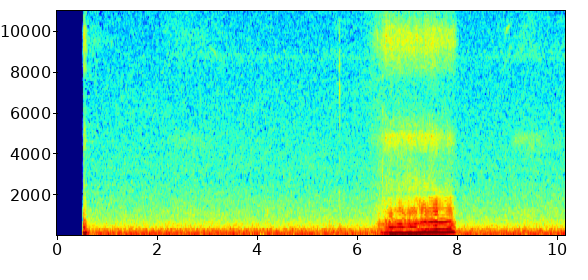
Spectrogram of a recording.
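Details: Toy Poodle named Margaux snoring, a quiet low rumbling breath then a louder, longer snore of about one and a half seconds with a rising nasal tone, followed by soft breathing.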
